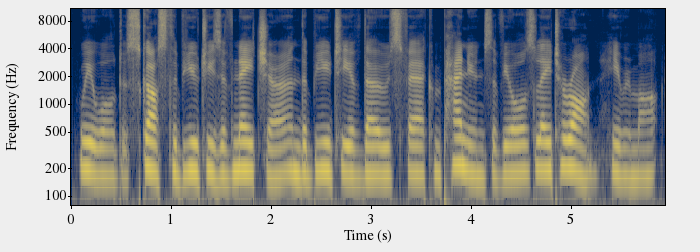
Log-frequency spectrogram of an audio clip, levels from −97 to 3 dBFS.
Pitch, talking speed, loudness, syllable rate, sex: 175 Hz, 200 wpm, -19 LUFS, 5.4 syllables/s, female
